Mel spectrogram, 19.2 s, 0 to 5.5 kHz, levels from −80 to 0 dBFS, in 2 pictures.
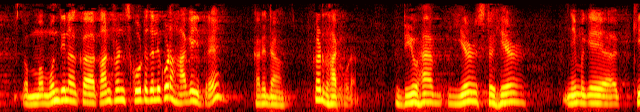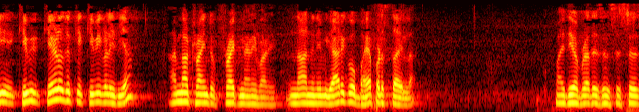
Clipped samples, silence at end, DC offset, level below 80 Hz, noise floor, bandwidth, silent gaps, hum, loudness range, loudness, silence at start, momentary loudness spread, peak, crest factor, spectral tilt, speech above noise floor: under 0.1%; 0 s; under 0.1%; -60 dBFS; -56 dBFS; 5.2 kHz; none; none; 5 LU; -22 LUFS; 0.2 s; 11 LU; -6 dBFS; 16 dB; -9 dB/octave; 35 dB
